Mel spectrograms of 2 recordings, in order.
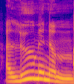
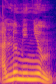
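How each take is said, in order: First: The word is said with four syllables. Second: The word is said with five syllables. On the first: This is the American form. "미국에서는 aluminum" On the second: This is the British form. "영국에서는 한국과 똑같이 알루미늄"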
